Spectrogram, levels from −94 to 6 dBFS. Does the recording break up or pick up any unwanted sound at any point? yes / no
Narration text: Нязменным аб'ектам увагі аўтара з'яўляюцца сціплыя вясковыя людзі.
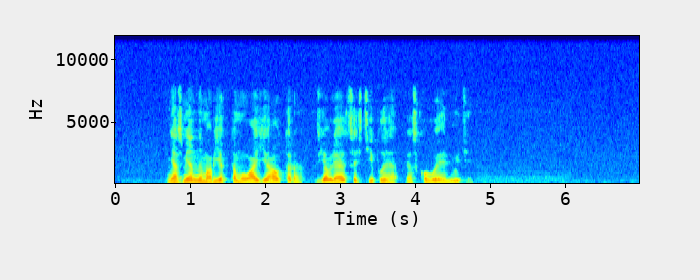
no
